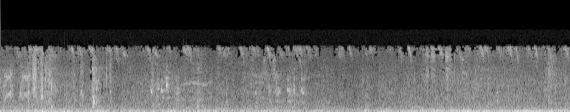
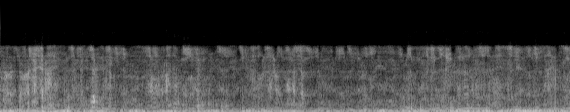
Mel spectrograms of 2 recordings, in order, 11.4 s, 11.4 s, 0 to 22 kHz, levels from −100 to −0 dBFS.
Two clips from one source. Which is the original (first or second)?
first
